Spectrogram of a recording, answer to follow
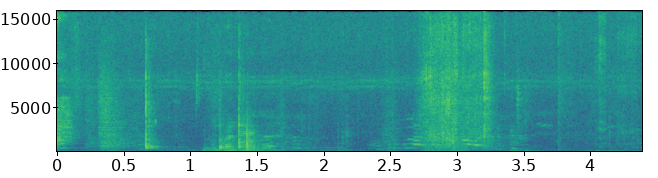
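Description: Brief, low fragments of voices with a few light clicks, and a short hiss near the end.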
